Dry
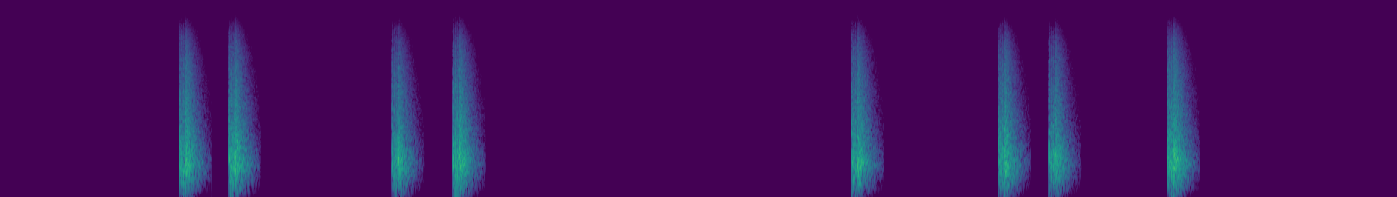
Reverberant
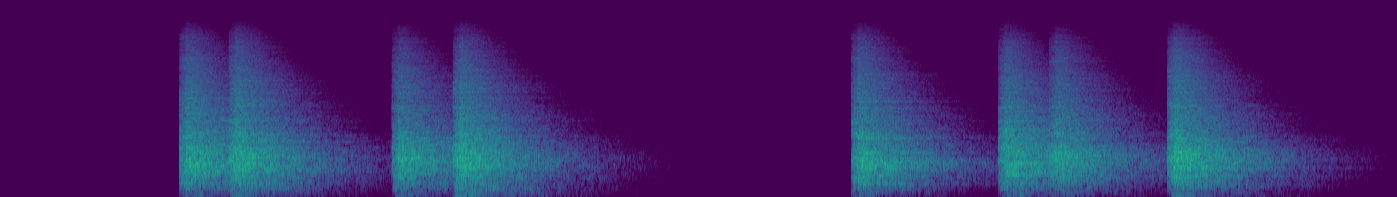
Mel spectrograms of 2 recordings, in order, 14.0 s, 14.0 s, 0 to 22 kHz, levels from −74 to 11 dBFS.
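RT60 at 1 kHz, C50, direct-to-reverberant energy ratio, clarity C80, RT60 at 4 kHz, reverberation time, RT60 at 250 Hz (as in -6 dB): 2.3 s, -2.5 dB, -10.5 dB, -0.5 dB, 1.7 s, 2.4 s, 2.6 s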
